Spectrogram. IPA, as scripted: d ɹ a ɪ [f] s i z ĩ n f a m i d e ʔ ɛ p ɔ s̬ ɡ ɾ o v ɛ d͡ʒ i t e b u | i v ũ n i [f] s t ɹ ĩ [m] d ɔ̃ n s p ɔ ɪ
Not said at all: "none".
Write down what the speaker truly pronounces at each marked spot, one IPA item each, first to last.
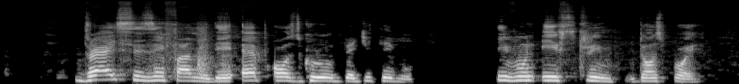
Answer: none, f, m

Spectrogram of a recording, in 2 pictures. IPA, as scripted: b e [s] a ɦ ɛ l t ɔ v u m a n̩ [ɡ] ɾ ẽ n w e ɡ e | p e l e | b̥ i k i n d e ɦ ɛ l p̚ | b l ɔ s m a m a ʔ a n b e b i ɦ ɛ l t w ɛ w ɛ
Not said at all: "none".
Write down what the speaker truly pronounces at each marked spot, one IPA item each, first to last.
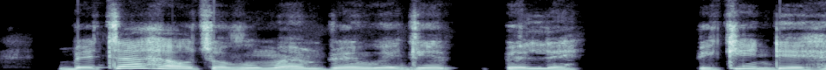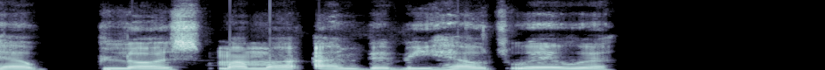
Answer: t, b

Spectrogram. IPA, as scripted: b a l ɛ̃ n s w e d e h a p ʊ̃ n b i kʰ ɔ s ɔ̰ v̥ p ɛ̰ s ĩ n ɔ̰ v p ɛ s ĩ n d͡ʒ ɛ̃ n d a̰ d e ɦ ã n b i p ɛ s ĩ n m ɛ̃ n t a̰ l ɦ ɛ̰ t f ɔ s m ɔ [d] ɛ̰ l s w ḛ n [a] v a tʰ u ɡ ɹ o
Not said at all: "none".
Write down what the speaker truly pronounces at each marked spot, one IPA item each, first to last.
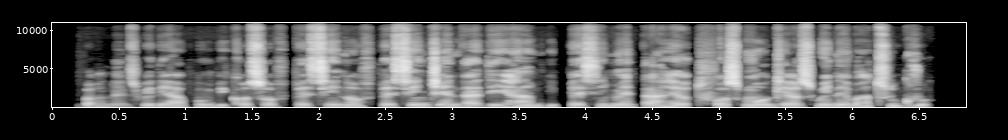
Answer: ɡ, ɛ

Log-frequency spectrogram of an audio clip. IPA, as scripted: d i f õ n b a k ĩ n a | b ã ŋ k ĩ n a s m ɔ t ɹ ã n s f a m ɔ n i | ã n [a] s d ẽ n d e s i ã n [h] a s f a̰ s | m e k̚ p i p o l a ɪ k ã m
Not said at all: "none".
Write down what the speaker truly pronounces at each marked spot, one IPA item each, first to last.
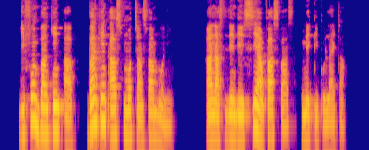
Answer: a, f

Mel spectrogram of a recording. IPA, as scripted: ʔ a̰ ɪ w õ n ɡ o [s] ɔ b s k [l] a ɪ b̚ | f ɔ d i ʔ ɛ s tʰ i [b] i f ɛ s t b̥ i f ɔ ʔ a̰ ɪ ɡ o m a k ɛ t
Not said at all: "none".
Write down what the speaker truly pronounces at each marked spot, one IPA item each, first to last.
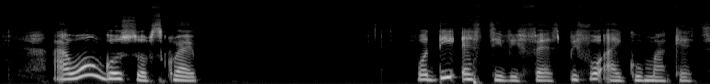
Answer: s, ɹ, v

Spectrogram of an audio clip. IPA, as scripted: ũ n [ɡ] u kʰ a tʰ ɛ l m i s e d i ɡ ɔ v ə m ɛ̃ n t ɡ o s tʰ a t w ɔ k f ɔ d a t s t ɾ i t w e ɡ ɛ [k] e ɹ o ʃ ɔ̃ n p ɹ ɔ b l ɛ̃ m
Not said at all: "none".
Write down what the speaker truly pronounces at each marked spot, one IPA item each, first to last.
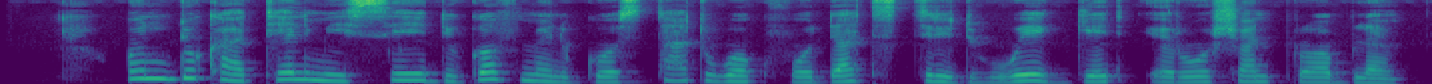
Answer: d, t

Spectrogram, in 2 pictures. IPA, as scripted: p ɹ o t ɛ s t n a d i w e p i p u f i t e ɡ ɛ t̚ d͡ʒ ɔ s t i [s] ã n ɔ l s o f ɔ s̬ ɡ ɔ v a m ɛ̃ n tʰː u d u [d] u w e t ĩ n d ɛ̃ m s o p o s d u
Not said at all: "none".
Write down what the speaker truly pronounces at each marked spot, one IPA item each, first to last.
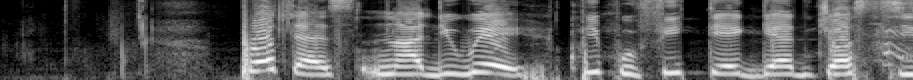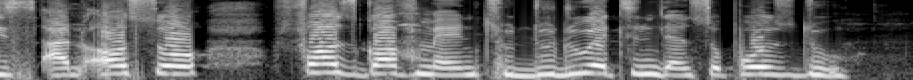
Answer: s, d

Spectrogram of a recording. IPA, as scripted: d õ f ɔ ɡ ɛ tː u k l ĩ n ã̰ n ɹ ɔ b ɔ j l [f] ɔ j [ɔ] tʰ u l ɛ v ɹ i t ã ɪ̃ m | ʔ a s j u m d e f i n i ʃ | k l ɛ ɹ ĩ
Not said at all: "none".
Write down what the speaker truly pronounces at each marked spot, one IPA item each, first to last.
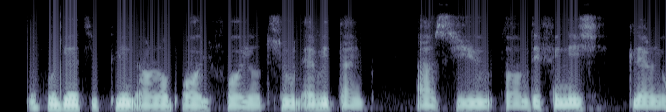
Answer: f, ɔ

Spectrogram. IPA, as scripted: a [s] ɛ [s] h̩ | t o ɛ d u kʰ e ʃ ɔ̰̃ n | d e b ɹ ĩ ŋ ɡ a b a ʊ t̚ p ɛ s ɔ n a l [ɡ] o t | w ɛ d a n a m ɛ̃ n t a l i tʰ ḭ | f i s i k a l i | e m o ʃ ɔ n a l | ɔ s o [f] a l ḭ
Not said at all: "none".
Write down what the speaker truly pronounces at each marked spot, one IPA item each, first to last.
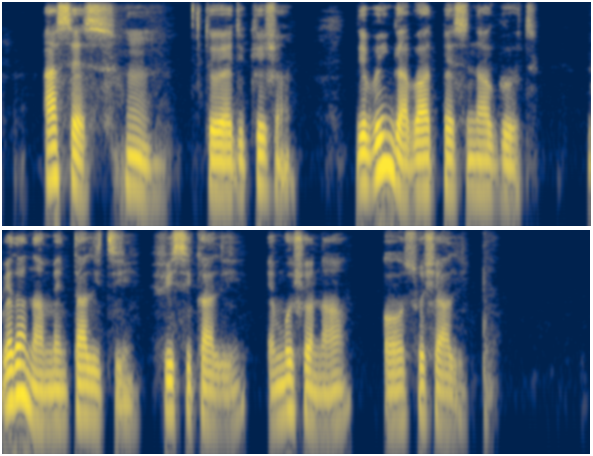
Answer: s, s, ɡ, ʃ

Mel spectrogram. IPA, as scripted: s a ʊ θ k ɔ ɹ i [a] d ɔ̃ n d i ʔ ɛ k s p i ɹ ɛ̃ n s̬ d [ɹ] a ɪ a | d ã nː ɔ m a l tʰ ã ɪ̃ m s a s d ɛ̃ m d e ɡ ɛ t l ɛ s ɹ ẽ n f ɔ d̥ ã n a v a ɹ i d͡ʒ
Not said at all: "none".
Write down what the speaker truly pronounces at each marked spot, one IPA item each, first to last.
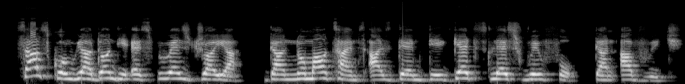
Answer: a, ɹ

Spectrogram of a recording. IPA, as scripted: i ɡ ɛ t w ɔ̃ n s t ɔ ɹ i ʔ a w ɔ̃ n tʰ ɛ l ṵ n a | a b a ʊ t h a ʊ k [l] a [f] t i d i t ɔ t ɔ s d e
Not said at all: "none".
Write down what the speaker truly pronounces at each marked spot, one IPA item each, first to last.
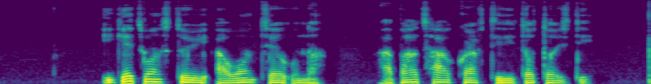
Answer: ɹ, f

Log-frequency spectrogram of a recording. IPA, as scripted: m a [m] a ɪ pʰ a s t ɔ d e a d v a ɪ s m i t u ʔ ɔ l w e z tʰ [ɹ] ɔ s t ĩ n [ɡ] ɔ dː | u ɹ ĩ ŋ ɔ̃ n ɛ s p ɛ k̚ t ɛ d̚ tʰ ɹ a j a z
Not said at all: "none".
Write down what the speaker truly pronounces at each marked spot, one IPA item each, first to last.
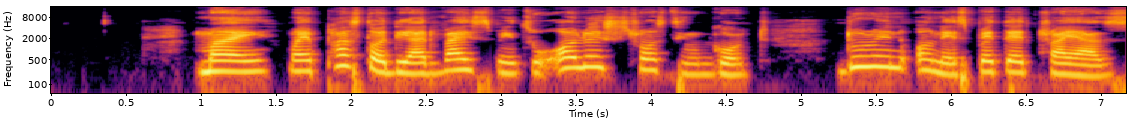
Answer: m, ɹ, ɡ

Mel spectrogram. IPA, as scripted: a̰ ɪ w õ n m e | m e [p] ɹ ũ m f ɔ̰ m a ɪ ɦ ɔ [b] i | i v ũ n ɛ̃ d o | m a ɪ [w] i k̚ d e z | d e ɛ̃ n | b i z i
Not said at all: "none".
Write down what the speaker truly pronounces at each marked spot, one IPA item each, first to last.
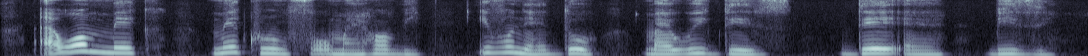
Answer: k, b, w

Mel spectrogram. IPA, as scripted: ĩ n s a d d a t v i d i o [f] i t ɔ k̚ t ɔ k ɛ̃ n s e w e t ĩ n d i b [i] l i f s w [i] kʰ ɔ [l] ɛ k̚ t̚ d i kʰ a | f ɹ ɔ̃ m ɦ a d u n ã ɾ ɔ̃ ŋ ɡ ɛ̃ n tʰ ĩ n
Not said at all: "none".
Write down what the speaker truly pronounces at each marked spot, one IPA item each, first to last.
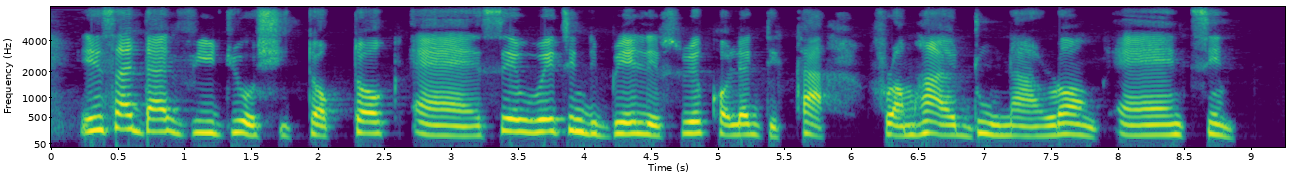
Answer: ʃ, e, e, l

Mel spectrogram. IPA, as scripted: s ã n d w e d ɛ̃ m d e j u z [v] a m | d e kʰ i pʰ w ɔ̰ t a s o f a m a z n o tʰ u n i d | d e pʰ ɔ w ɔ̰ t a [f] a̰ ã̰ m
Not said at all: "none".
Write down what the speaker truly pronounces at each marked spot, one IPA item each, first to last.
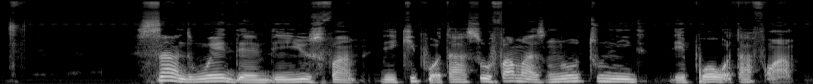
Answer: f, f

